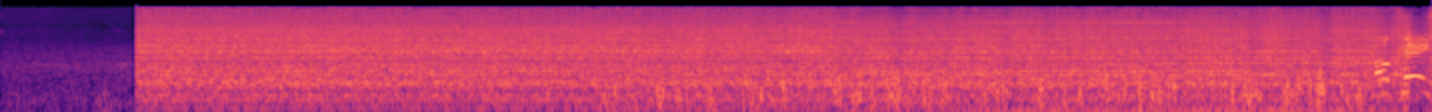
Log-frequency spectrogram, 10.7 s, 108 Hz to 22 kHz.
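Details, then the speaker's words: 1991 Honda Accord with the engine running, A/C compressor clutch powered directly from the battery: the idle note changes as the clutch engages and holds, so the compressor works normally. "the clutch is kicking in you notice that sound difference that means the AC is kicking notice the idle change"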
